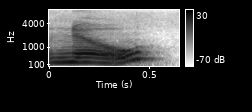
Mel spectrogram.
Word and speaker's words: no: Another word is no which is not no and it's pronounced no or sometimes no.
